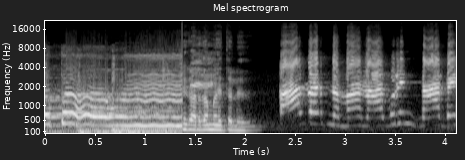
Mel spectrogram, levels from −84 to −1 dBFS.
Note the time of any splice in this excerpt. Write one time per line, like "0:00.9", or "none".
0:01.4

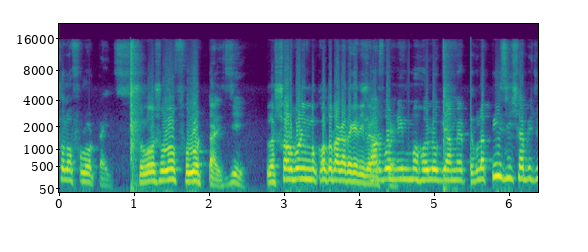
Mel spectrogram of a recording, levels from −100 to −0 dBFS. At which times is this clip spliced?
0:05.4

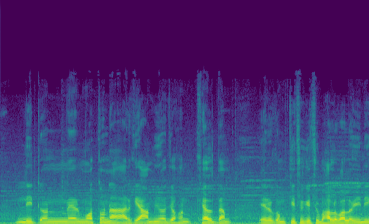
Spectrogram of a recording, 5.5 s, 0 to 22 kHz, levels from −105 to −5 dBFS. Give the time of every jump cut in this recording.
none

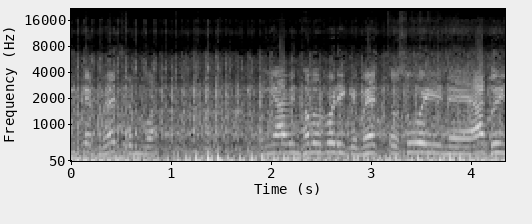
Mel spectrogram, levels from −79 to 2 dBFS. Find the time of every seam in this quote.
none

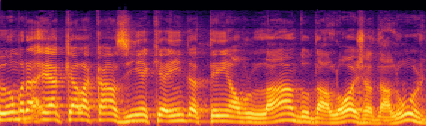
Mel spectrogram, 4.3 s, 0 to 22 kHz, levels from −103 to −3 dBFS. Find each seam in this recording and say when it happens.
none

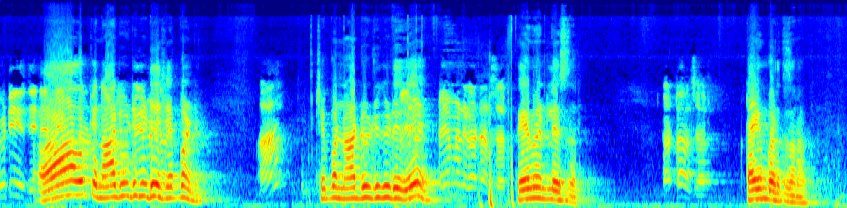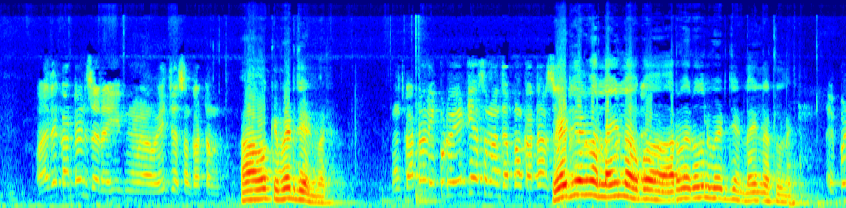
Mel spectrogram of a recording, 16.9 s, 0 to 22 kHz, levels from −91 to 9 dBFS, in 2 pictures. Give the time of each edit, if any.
none

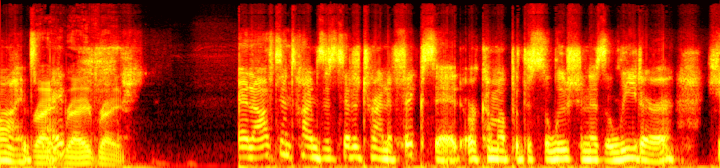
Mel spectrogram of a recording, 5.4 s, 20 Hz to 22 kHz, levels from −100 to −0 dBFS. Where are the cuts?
none

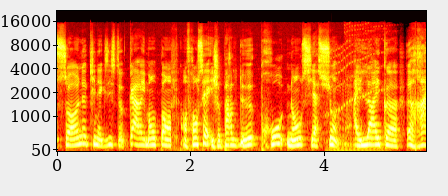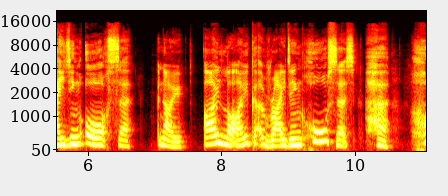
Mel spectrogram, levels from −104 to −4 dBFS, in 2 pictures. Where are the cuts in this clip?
0:01.7
0:04.3

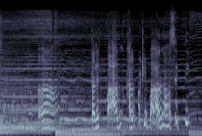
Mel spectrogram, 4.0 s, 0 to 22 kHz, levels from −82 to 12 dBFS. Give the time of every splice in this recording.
none

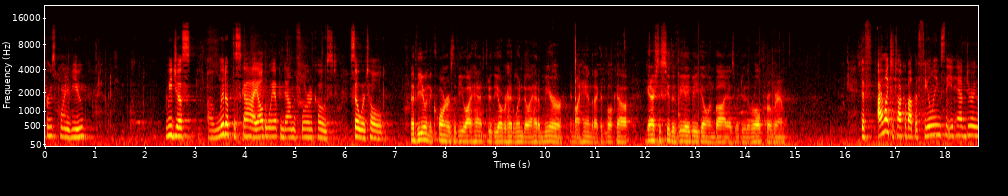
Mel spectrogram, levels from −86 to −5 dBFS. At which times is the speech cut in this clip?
0:13.5

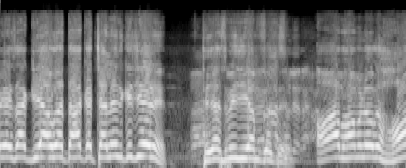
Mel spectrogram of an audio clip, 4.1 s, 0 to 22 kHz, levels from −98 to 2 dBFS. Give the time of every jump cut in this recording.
0:03.0

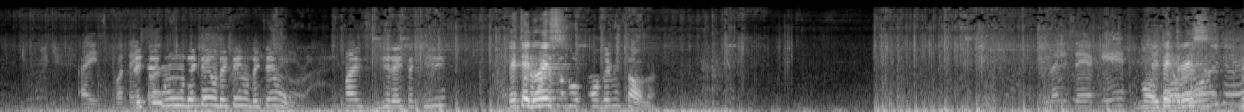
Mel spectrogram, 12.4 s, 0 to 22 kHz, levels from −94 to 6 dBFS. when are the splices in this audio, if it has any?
none

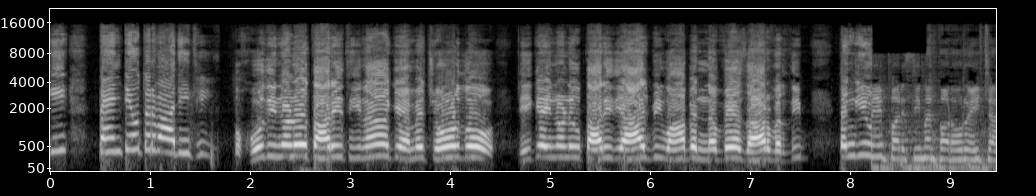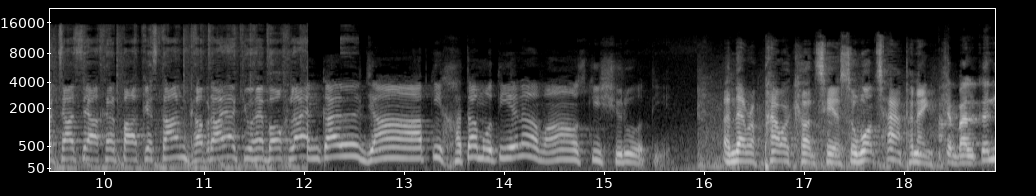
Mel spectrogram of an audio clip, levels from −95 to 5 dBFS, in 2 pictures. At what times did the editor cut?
0:08.4
0:12.1

